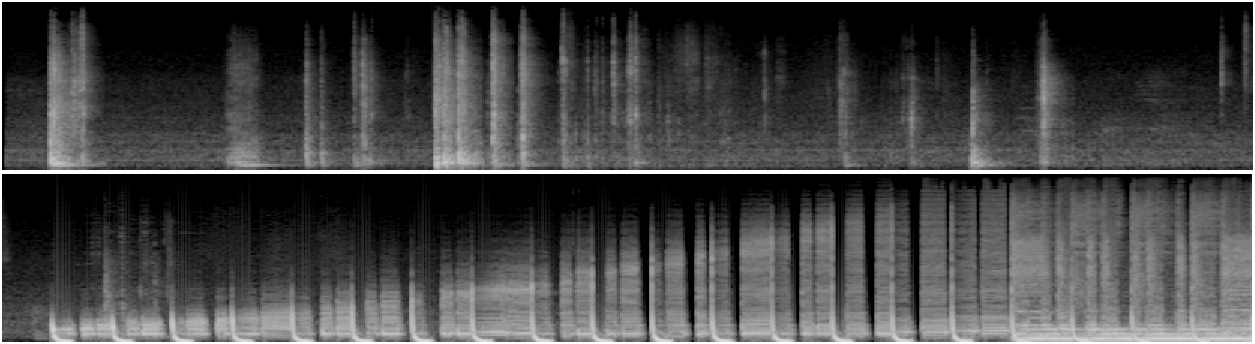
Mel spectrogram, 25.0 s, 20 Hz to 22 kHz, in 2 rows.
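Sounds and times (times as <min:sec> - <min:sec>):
box and packaging handling clicks: 0:04.4 - 0:10.7.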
